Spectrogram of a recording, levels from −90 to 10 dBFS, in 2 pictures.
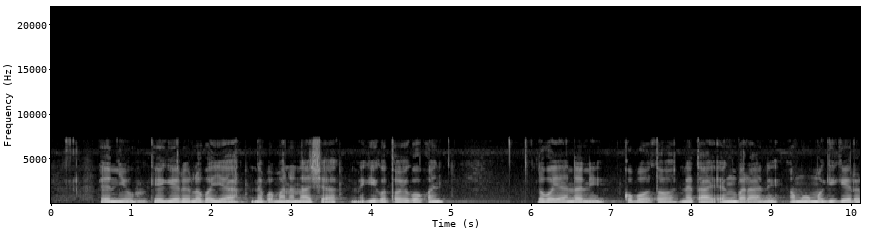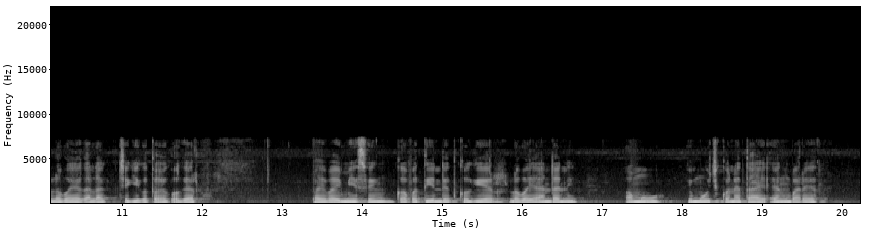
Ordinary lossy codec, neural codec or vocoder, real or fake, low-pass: none; none; real; 7.2 kHz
